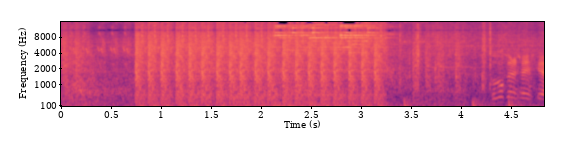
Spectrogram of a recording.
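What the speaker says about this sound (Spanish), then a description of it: "¿porque me estás disparando?" Rapid, sustained automatic gunfire in the shooter game Shadowgun Deadzone, dense and loud, then breaking into a few separate shots near the end, with a voice speaking over part of it.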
